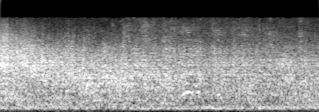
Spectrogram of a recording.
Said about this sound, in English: It's all right. It's not a bomb. It was thunder.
